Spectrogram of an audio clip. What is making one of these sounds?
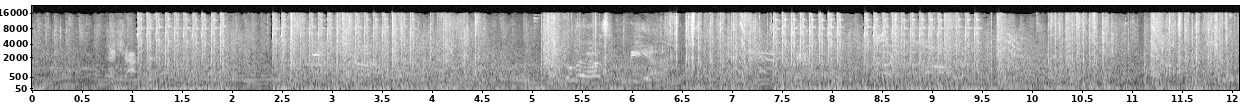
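Rapid bursts of automatic rifle fire crack over and over.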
